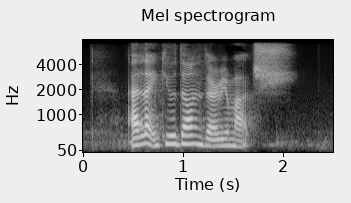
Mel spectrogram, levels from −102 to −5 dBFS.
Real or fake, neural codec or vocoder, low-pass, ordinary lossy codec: fake; codec, 16 kHz, 1 kbps, X-Codec, HuBERT features, trained on balanced general audio; 7.2 kHz; none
